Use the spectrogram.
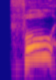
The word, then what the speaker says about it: full: Full es lleno. F-U-L-L, que no se pronuncia como fool. De hecho, he oído mucha gente decir fool, tonto, y full, the same.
